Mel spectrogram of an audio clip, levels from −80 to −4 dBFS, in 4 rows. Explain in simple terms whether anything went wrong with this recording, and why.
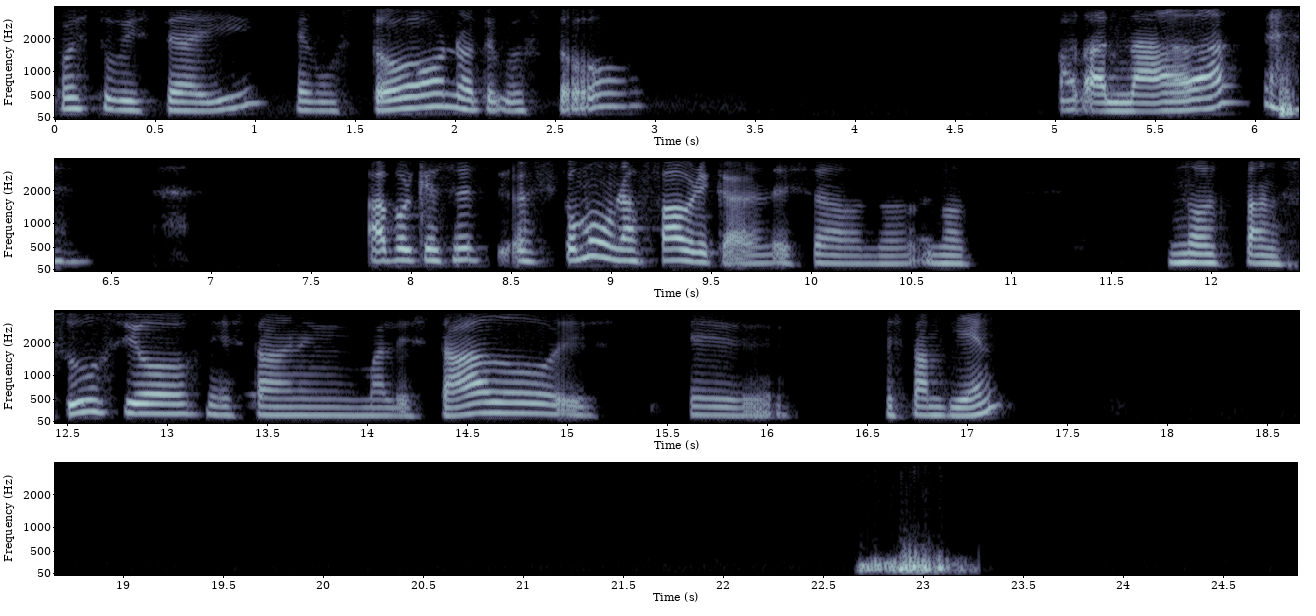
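Two short bits of echo leak stand out, at 10.53 to 10.61 s and again at 13.39 to 13.44 s. Each time you hear a faint, brief copy of the speech trailing the original by about 0.4 s. That's most likely the far end playing the call through a loudspeaker, with its echo canceller letting a little of that sound slip back into the microphone. The phone-like dullness, with nothing above 4 kHz, just comes from the call codec.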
